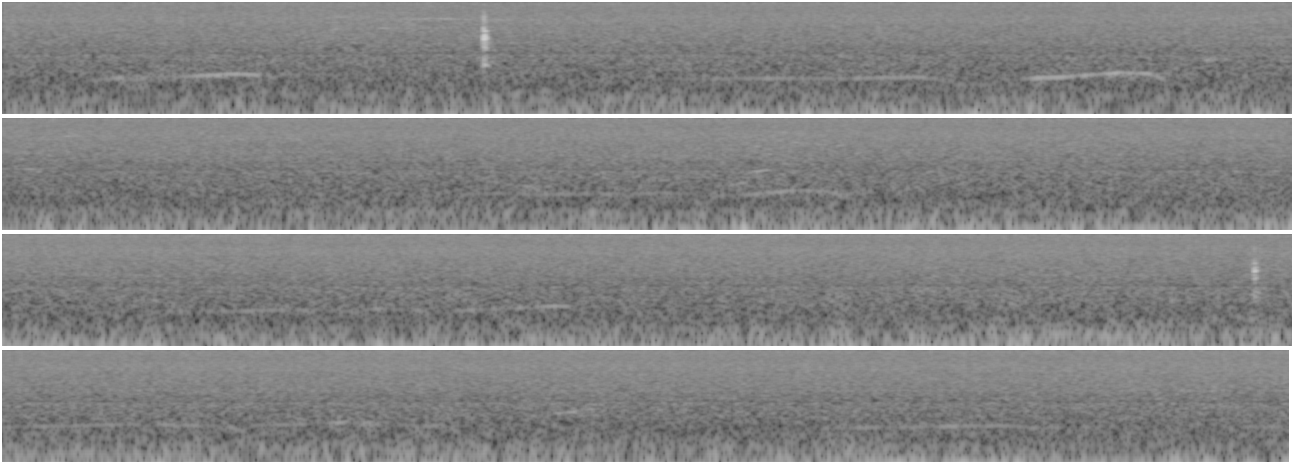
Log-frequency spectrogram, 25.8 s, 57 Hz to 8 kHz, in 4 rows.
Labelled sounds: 2.0	2.4	humpback whale, 3.6 to 3.8 kHz

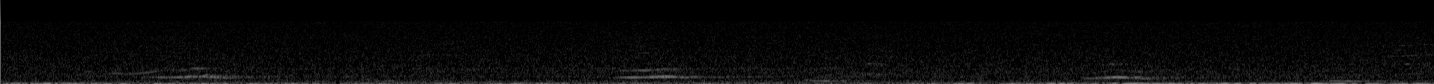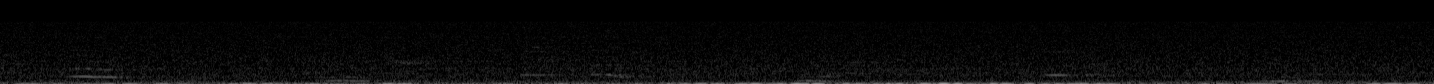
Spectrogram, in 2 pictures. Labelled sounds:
18.3	18.6	humpback whale, 0.93 to 1.2 kHz

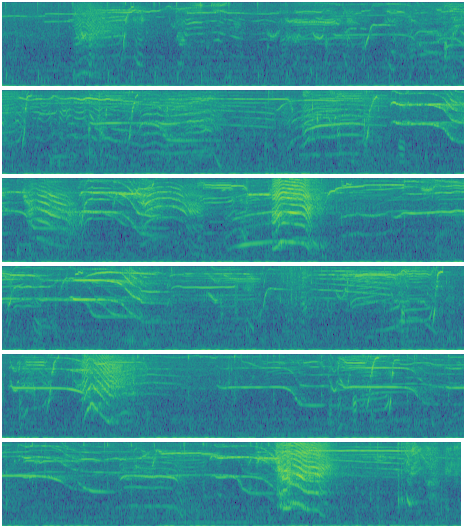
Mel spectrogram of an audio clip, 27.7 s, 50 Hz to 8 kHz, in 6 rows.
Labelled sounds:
0.5	1.4	killer whale, southern Alaska resident, 0.18 to 8.0 kHz
1.7	2.4	killer whale, southern Alaska resident, 1.6 to 7.5 kHz
2.9	12.5	killer whale, southern Alaska resident, 0.23 to 8.0 kHz
13.1	20.0	killer whale, southern Alaska resident, 0.32 to 8.0 kHz
20.6	27.2	killer whale, southern Alaska resident, 0.32 to 8.0 kHz

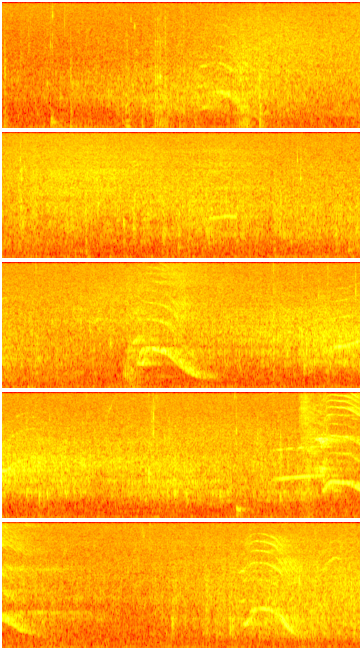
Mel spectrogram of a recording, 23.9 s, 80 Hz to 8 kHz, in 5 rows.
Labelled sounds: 2.7	3.5	killer whale, southern Alaska resident, 0.32 to 5.5 kHz
7.4	8.1	killer whale, southern Alaska resident, 0.32 to 3.5 kHz
11.2	12.6	killer whale, southern Alaska resident, 0.18 to 8.0 kHz
13.6	14.8	killer whale, southern Alaska resident, 0.46 to 5.2 kHz
18.0	19.6	killer whale, southern Alaska resident, 0.28 to 8.0 kHz
22.3	23.8	killer whale, southern Alaska resident, 0.23 to 7.6 kHz

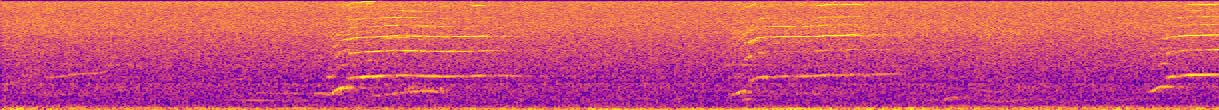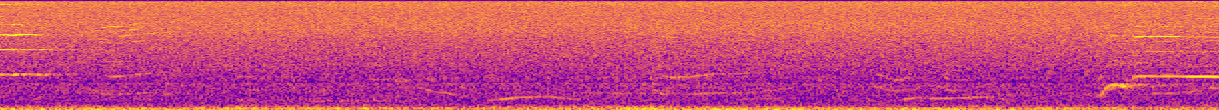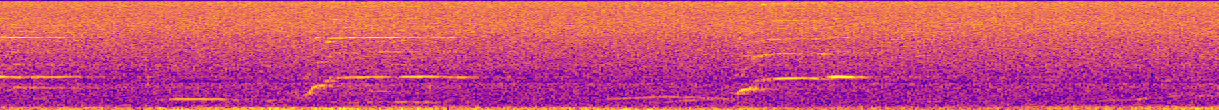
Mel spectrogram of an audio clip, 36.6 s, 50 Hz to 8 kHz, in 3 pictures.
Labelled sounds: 0.5	1.0	humpback whale, 0.90 to 1.1 kHz
3.4	4.9	humpback whale, 0.86 to 7.8 kHz
7.4	8.6	humpback whale, 0.80 to 7.1 kHz
11.6	12.6	humpback whale, 0.90 to 7.2 kHz
18.8	19.2	humpback whale, 0.86 to 1.0 kHz
23.5	24.6	humpback whale, 0.83 to 2.9 kHz
27.6	28.7	humpback whale, 0.80 to 2.9 kHz
31.9	32.9	humpback whale, 0.80 to 7.3 kHz

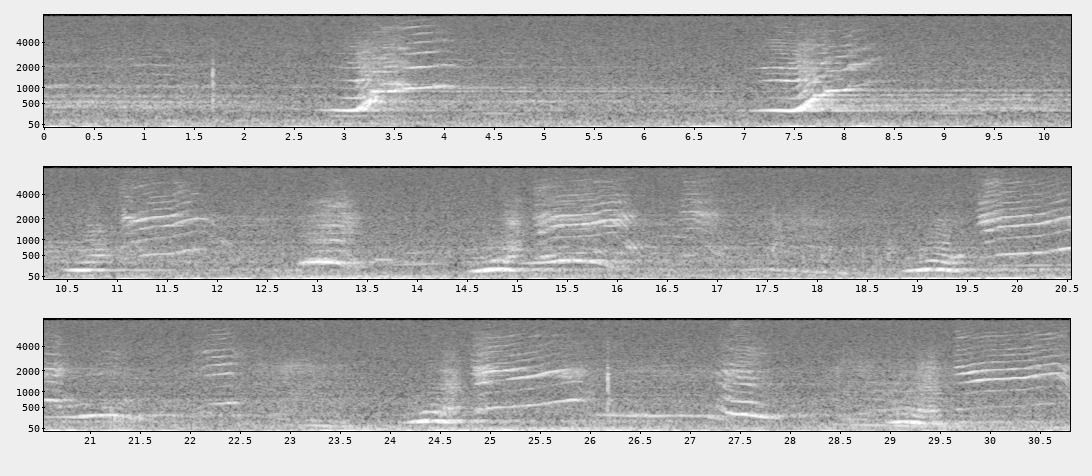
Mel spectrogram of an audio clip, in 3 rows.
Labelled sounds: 2.9	4.3	humpback whale, 0.80 to 6.2 kHz
7.0	8.3	humpback whale, 0.80 to 4.0 kHz
11.0	11.9	humpback whale, 0.96 to 4.5 kHz
13.0	13.3	humpback whale, 0.93 to 1.1 kHz
15.2	16.3	humpback whale, 0.80 to 5.9 kHz
16.6	17.0	humpback whale, 1.3 to 2.6 kHz
19.6	20.8	humpback whale, 0.90 to 5.6 kHz
22.1	23.2	humpback whale, 1.7 to 5.6 kHz
24.8	25.8	humpback whale, 1.3 to 5.5 kHz
27.4	27.7	humpback whale, 1.2 to 3.8 kHz
29.6	30.7	humpback whale, 1.0 to 5.7 kHz

